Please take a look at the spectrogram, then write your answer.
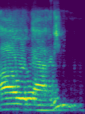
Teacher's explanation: La fuerza de voz la tiene la I. Por lo tanto, esto es un hiato acentual.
